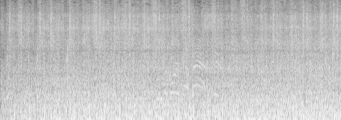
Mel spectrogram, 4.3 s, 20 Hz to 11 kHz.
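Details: 1926 Hart-Parr 16-30 tractor, first start in over a decade after six months of work; deep slow chuffing beat holding steady with no skips or knocks; firing evenly, running well.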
